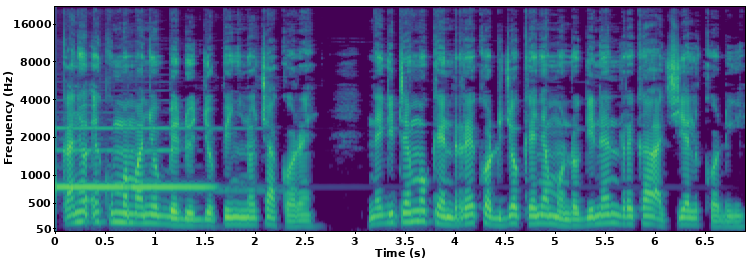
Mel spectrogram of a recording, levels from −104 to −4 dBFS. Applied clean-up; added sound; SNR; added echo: classical method Wiener filter.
